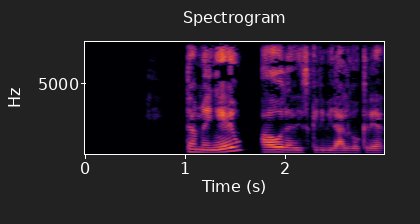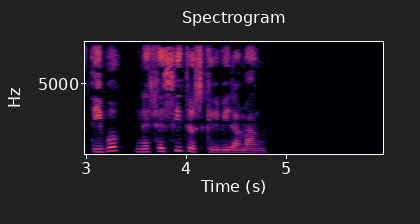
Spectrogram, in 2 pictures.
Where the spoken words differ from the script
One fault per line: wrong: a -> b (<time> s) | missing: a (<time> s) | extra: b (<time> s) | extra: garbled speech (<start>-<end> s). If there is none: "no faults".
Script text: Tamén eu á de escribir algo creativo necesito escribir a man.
extra: hora (1.9 s)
